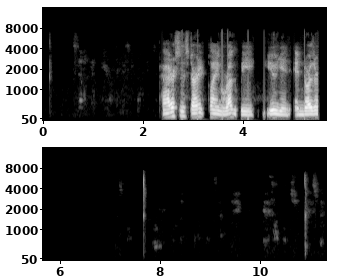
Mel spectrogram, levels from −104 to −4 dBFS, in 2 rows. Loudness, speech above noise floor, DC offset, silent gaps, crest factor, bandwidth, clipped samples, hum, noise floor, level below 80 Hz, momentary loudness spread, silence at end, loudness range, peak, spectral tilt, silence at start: -16 LUFS; over 75 dB; under 0.1%; none; 20 dB; 7 kHz; under 0.1%; none; under -90 dBFS; -58 dBFS; 7 LU; 5.85 s; 5 LU; 0 dBFS; -8.5 dB/octave; 2.4 s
